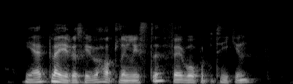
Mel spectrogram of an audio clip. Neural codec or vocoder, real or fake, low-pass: codec, 16 kHz, 2 kbps, X-Codec, HuBERT features, trained on LibriSpeech; fake; 7.2 kHz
